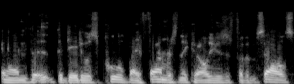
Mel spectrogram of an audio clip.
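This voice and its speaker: The voice is somewhat breathy and very fast, with fairly even intonation. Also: man. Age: 50s. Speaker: professor. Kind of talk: casual chat.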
